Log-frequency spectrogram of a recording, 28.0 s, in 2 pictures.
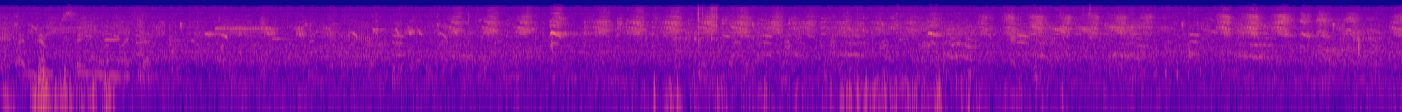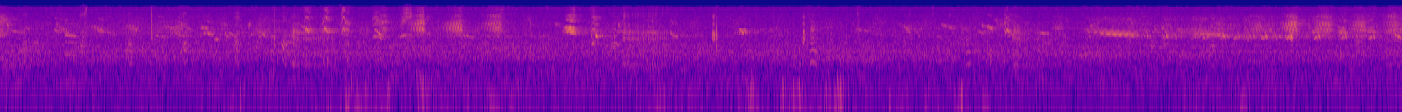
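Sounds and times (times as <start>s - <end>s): wetland birds calling: 0.0s - 28.0s
long drawn-out bird call: 1.4s - 20.9s.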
